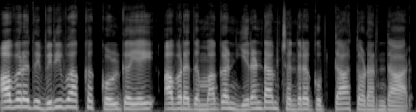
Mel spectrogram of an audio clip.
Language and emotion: Tamil, neutral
